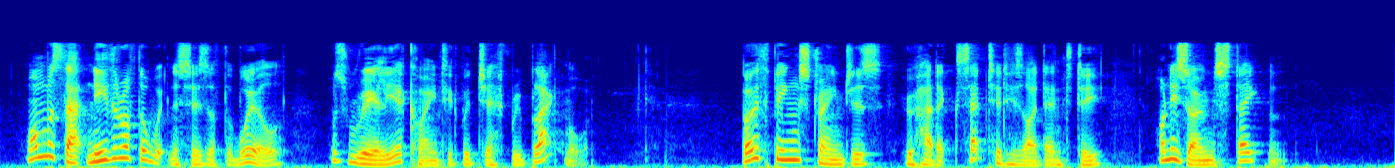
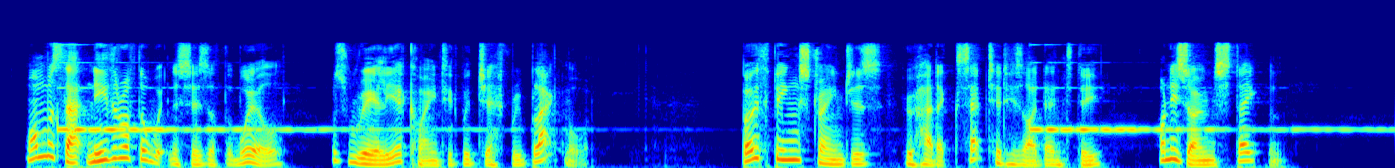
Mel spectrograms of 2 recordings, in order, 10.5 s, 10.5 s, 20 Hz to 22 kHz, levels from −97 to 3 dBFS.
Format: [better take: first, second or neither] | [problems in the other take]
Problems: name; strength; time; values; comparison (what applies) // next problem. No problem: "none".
first | noise reduction (neural mask model RNNoise)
